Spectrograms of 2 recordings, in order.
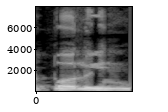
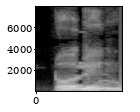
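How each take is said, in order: First: "टोलुइन" in three syllables, to-lu-in; alternative pronunciation. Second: Said in the usual way. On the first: Shown as a demonstration. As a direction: say "टोलुइन" with an extra u before the final in. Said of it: "कुछ लोग इसको टोलुइन भी बोलते हैं". ("टोलुइन" में लु के बाद इन अलग से बोलें) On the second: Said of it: "टोलिन बोल दो, टोलुइन बोल दो".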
